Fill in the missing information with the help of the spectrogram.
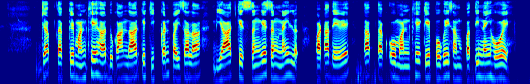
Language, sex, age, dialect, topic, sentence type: Chhattisgarhi, male, 25-30, Central, banking, statement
